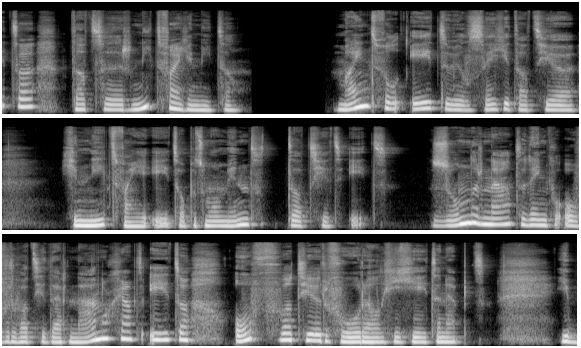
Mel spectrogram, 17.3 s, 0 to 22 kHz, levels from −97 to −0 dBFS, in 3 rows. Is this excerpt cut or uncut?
uncut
